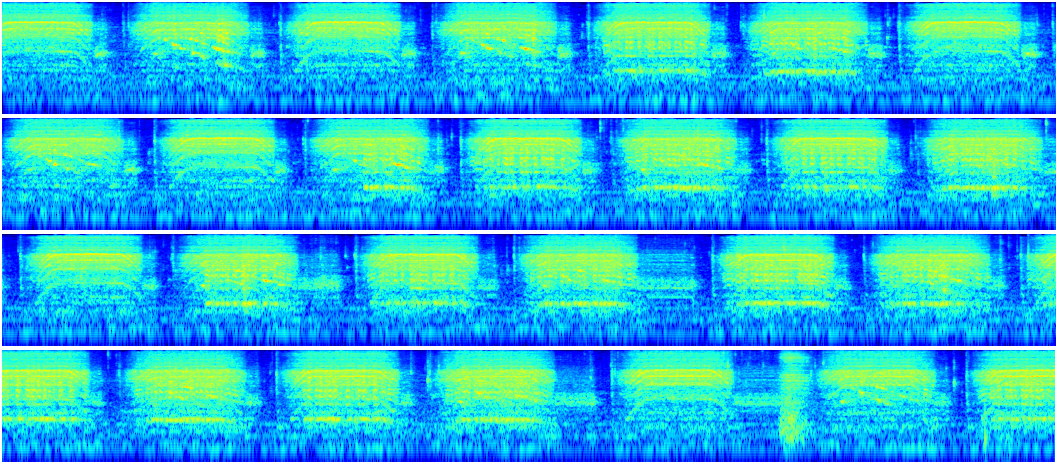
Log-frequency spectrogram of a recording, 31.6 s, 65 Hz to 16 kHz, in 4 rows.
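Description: RCA-10 motorised corrosion scanner's drive motor running in short repeated strokes, about one a second with brief pauses between, as it steps the ultrasonic probe through a scan.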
